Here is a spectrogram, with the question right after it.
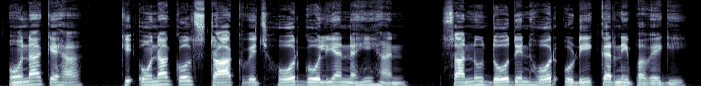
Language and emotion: Punjabi, sad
